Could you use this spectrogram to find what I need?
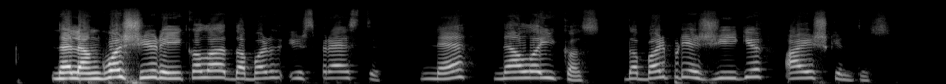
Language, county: Lithuanian, Šiauliai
